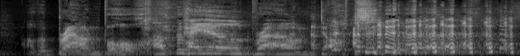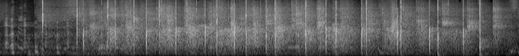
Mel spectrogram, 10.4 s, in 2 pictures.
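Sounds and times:
speech: 0.4s - 5.2s
laughter: 3.0s - 9.7s
audience applause: 5.5s - 10.3s.

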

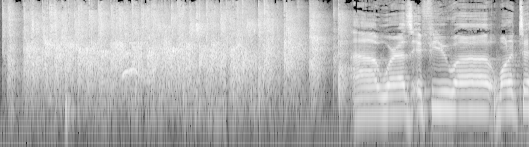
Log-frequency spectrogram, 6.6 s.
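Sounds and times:
crowd applauding: 0.0s - 4.5s
speech: 4.4s - 6.6s.

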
